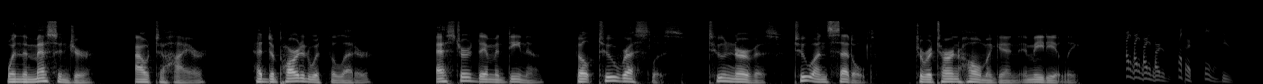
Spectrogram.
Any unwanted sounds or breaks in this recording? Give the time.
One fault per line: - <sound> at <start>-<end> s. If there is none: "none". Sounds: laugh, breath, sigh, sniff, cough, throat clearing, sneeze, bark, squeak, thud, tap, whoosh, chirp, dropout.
- chirp at 11.3-12.4 s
